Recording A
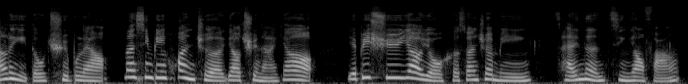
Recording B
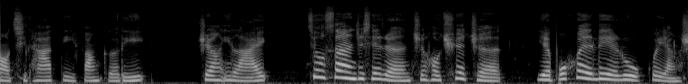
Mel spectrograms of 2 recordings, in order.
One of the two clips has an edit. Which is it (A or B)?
A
